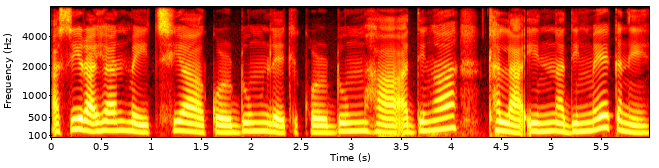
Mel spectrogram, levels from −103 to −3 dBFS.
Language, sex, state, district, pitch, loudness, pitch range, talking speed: Mizo, female, Mizoram, Aizawl, 185 Hz, -17 LUFS, 160-200 Hz, 200 wpm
